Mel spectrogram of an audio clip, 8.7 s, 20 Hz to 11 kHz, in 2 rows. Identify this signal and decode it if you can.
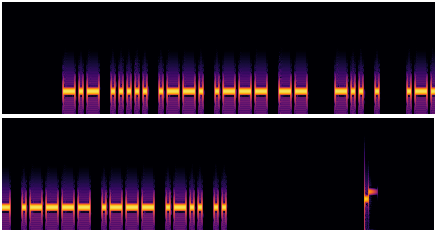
Morse code, heard as a keyed tone, about 32 wpm, 700 Hz. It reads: K5PJM DE W1JLI
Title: USA Callsign DE Callsign - 5 Characters - 30wpm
